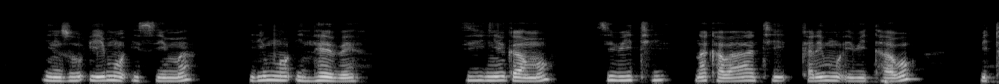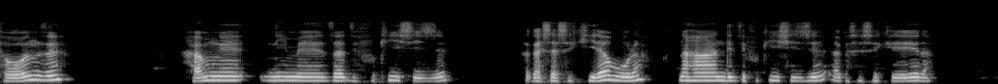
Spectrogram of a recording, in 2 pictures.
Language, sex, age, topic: Rundi, male, 25-35, education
